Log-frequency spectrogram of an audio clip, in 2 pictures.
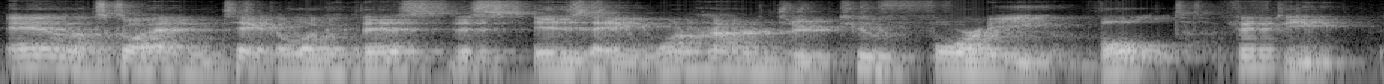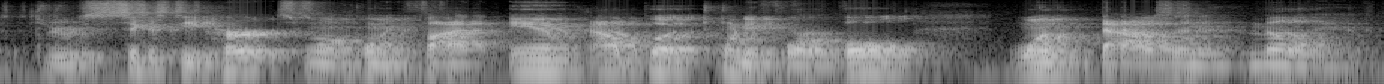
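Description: A man in his thirties, slightly hoarse, casually reviewing and unboxing a gadget at home in an upbeat manner. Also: mid-range voice, normal speed, a bit bright. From United States. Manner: upbeat, repeats "very, very cool, guys". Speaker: product reviewer. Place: living room at home. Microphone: camera mic from a short distance. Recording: echoey room, slightly distant mic.

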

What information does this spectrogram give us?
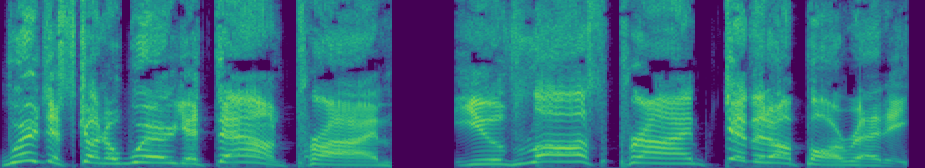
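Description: Gravelly, shouting robot soldier. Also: male voice, extremely high pitch, big pitch swings, slow pace, dry recording, clean studio sound, heavily acted. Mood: taunting. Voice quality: gravelly, forceful. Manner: shouted, taunting, menacing. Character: cocky, aggressive male robot soldier, a taunting rocket sniper. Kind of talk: video game combat barks.

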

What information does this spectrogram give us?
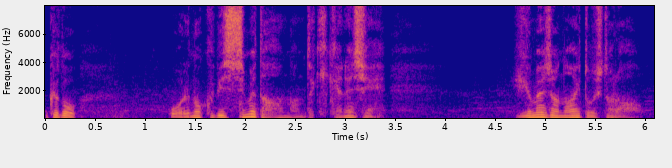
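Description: An actor playing a blunt, easily flustered teenage schoolboy in a Japanese audio drama, colloquial and reactive. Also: male voice, medium pitch, unhurried, lightly acted. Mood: brooding, puzzled. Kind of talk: Japanese audio drama acting with inner monologue.

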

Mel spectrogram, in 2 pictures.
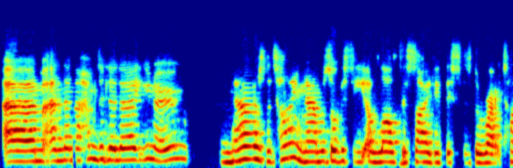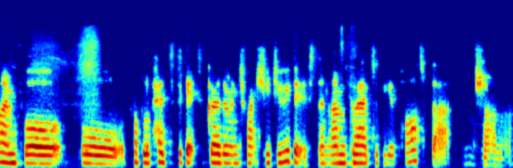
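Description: A woman's voice: a little high, fairly even intonation, quick pace, no room sound. A woman co-hosting a podcast, talking frankly and chattily with lots of fillers and easy laughs. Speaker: podcast co-host. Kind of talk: casual podcast chat. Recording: dull, dry, lo-fi sound.

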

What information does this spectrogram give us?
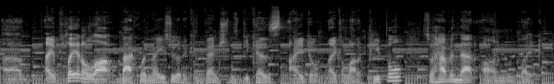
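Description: A man's voice: low voice, fast. A man giving casual, chatty playthrough commentary on a video game in a playful way. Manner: chatty, playful, reads game text aloud in exaggerated tones. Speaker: gaming video host. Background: video game music.

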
